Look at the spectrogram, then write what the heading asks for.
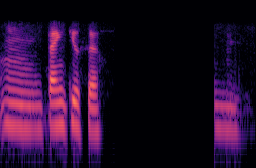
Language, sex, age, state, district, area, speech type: Tamil, female, 30-45, Tamil Nadu, Tiruvarur, rural, conversation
